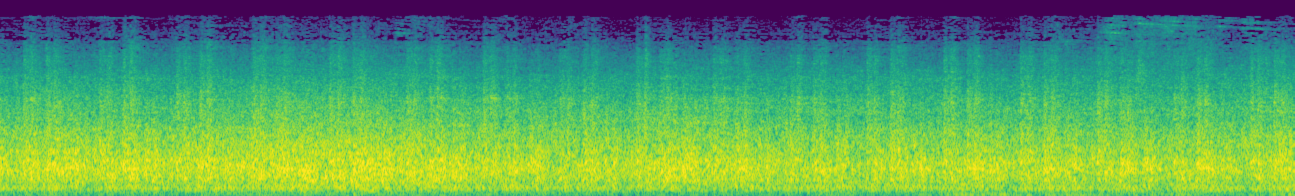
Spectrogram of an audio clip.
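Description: Long container freight train rolling across a steel girder railway bridge: a loud, steady rumble of passing container wagons with rapid clickety-clack of wheels over rail joints, easing slightly near the end as the train moves away.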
